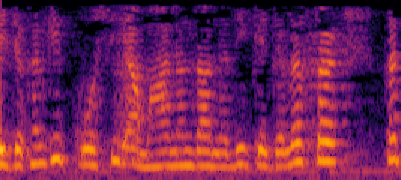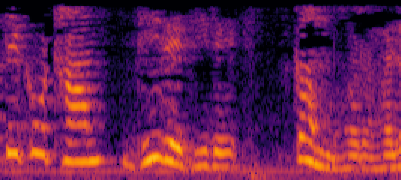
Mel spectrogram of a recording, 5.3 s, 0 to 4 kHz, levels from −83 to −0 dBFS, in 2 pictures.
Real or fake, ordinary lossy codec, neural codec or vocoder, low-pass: real; AAC, 16 kbps; none; 3.6 kHz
